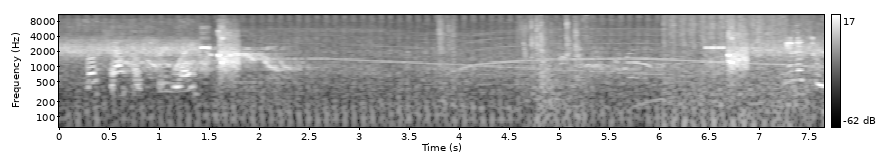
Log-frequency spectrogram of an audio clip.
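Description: Gunfire during a police chase in Grand Theft Auto V on a freeway, with sirens wailing and rising and falling through bursts of shots, while police radio dispatch talk runs over the top.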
